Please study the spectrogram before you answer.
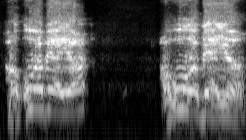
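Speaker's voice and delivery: mimicking the other woman's taunt; mocking quote. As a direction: throw her taunt back, high and mocking.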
